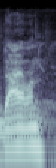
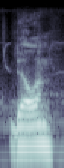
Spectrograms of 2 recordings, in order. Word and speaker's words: Dylan: Dial Dylan almost got your name wrong.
